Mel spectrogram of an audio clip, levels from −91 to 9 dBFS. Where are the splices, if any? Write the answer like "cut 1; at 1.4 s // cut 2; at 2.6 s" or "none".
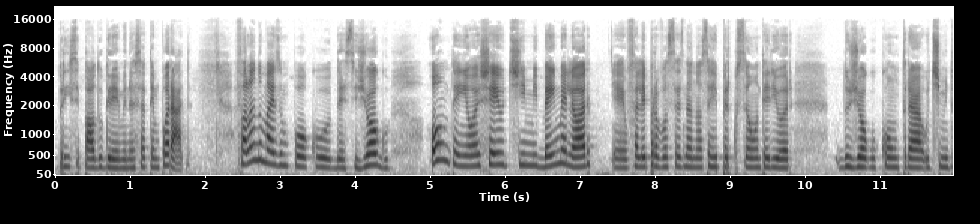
none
